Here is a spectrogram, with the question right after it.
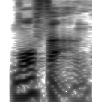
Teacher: I've been saying it for fourth tone and it's third tone.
